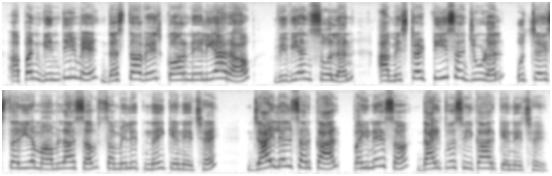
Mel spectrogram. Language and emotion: Maithili, neutral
